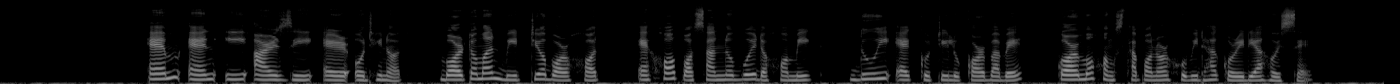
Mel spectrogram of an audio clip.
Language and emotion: Assamese, neutral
